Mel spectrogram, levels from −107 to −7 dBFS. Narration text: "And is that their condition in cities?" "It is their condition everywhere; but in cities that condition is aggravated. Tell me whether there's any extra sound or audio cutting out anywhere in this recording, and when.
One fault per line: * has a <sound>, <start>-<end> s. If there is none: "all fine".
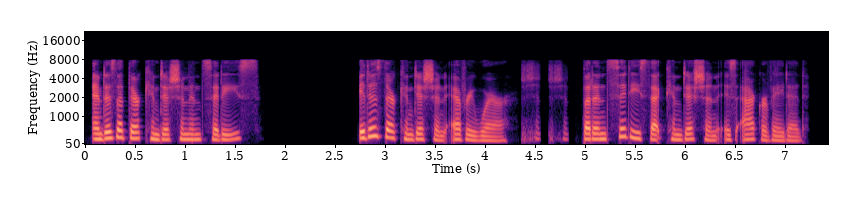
* has a laugh, 4.4-4.8 s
